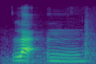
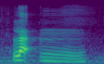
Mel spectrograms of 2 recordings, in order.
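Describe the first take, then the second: No difference in how they are said.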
